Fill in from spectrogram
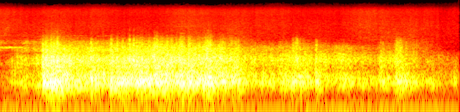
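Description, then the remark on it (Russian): A loud crack of thunder from an approaching thunderstorm with lightning breaks out suddenly and rolls into a long, heavy rumble that slowly fades, with a few softer echoing booms near the end. “Лишь бы не мимо, лишь бы и нас захватила эта гроза.”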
